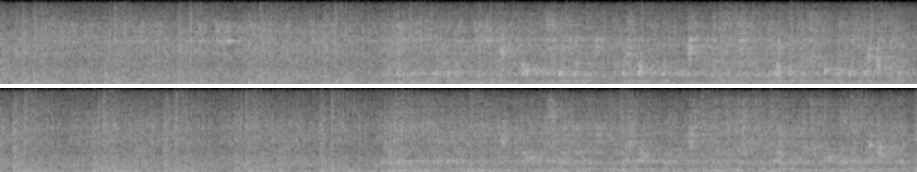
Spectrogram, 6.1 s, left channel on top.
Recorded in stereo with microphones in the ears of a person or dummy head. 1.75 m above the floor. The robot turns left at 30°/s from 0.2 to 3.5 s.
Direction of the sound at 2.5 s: 10° left (ahead or behind).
